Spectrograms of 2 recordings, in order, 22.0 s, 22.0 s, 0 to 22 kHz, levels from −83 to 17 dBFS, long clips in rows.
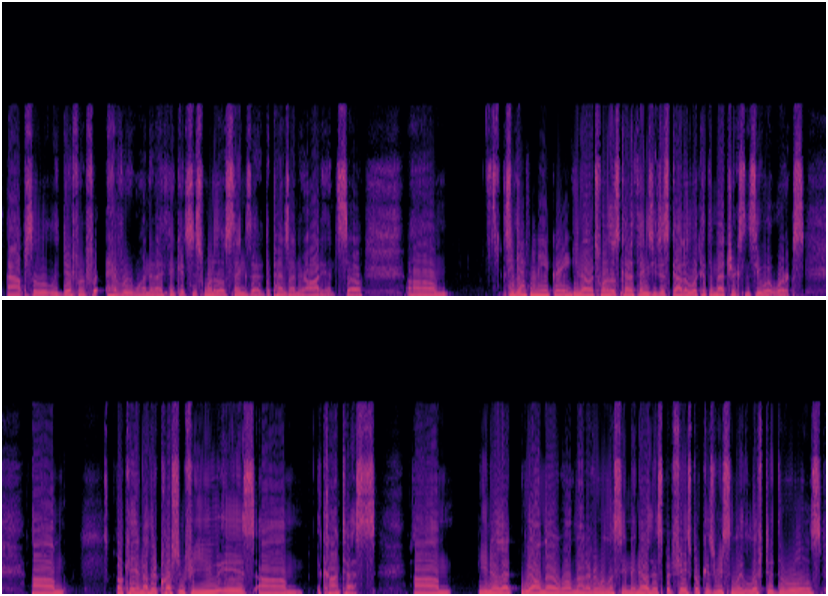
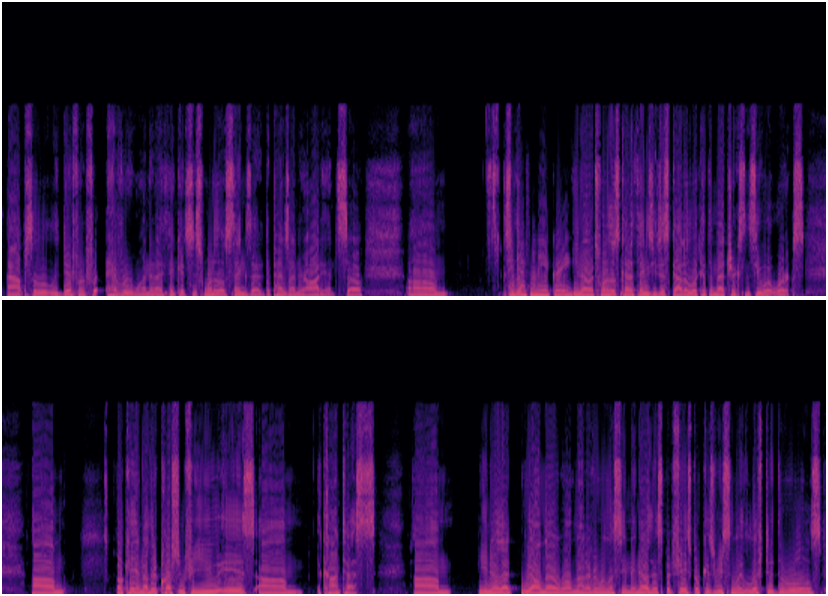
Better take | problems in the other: neither | distortion; heavy; 6 dB below the speech; the same in both

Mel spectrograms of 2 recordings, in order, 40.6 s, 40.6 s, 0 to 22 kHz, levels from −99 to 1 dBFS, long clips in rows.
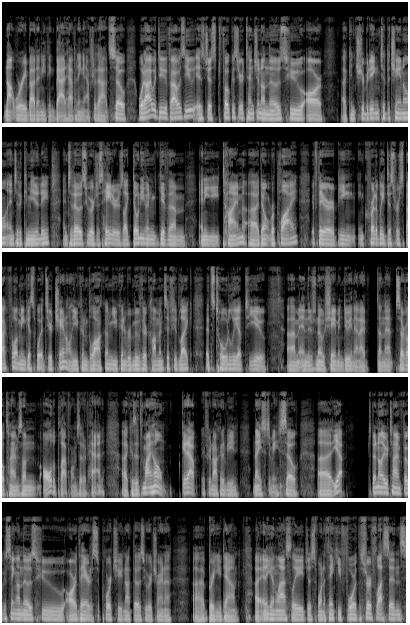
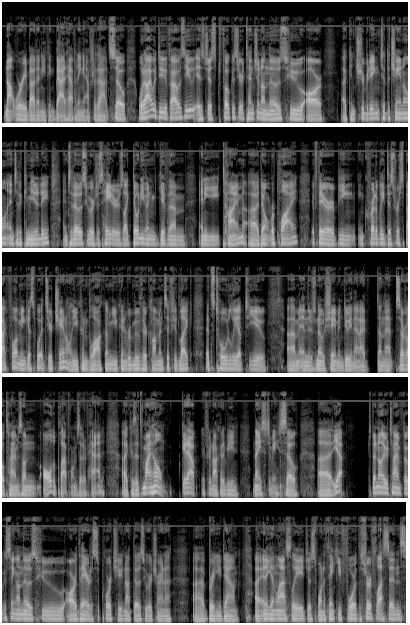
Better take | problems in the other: first | high-pitched whine; faint; throughout; 10.5 kHz, 30 dB below the speech

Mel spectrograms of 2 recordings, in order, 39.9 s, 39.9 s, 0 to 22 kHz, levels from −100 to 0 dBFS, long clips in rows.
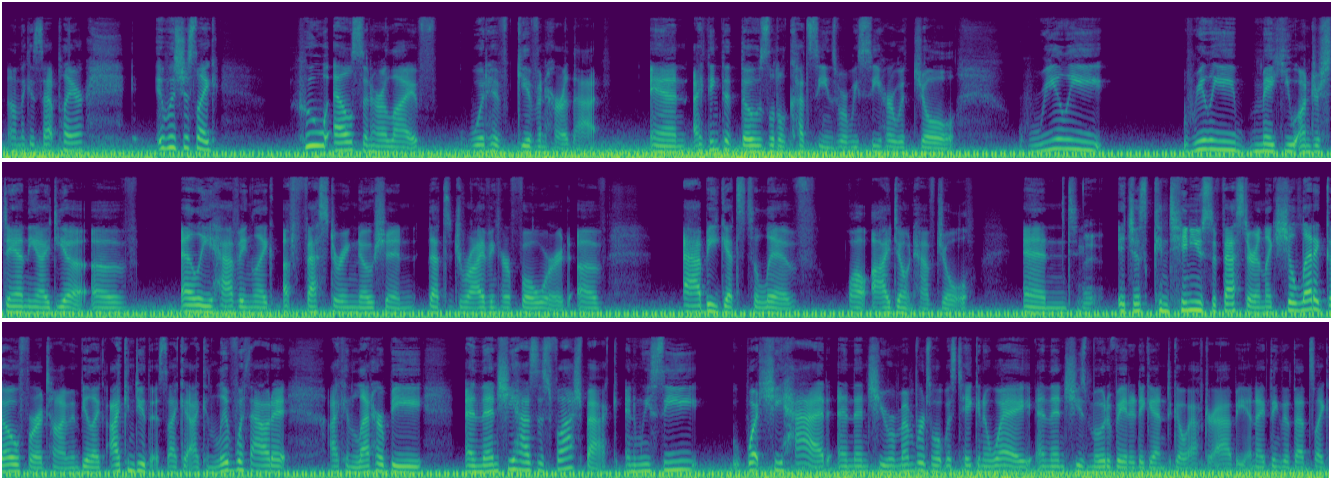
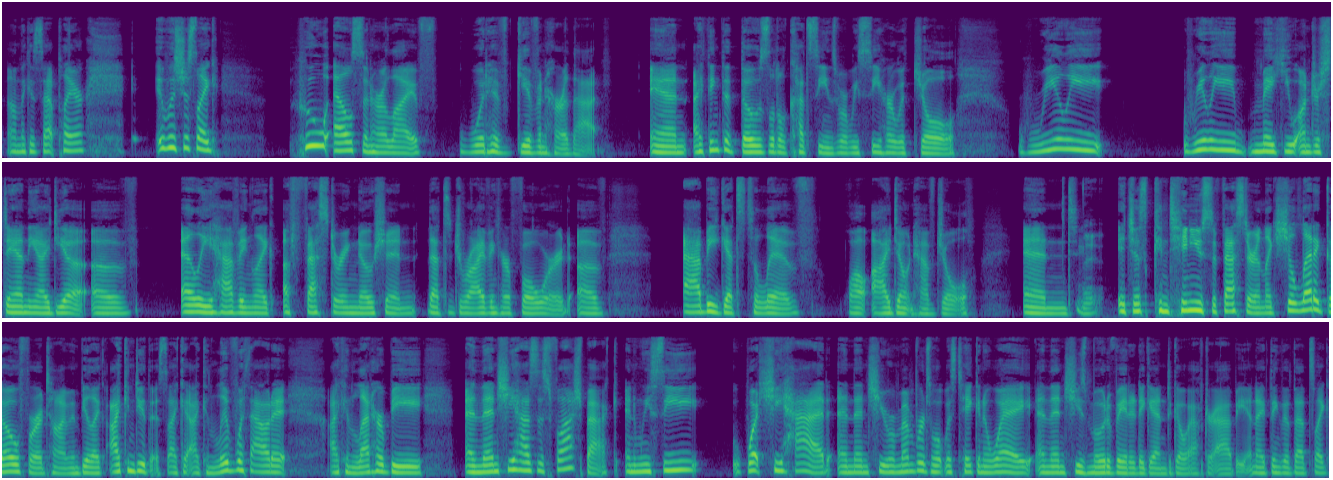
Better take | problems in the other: second | low rumble; loud; throughout; 8 dB below the speech

